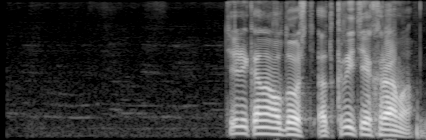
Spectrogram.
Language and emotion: Russian, positive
